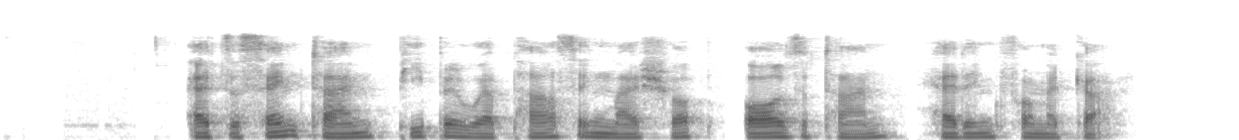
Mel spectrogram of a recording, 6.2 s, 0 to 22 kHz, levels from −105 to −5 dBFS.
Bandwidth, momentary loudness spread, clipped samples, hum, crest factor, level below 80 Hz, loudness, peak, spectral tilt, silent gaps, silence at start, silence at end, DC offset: 8 kHz; 8 LU; under 0.1%; none; 22 dB; -78 dBFS; -47 LUFS; -26 dBFS; -6.5 dB/octave; 3.63-3.71 s, 4.55-4.60 s; 0.95 s; 0.65 s; under 0.1%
